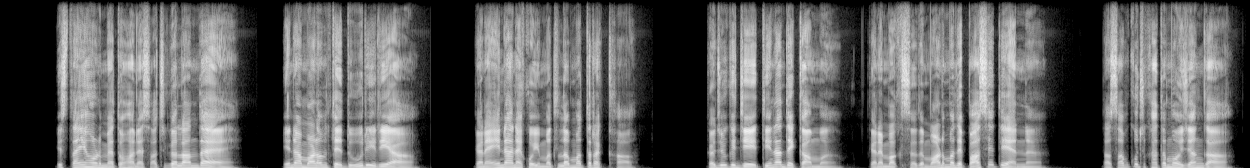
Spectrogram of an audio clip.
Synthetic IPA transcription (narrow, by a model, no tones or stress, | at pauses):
ɪst̪aːĩɦʊɽ̃mɛ̃t̪ʊɦãːnɛ̃sɐt͡ʃːɡɐlãːnd̪aɛ | ɪnamaːɽ̃ũt̪ed̪uːɾiɾea | kɐnɛɪnãnɛ̃koːimɐt̪ləbmɐt̪ɾɐkʰːa̰ | kɐd͡ʒoːk̬id͡ʒeːt̪ɪnãd̪ekɐm | kɐnɛmɐksəd̪maːɽ̃ũãd̪epaːset̪eɦɐn | t̪ãsɐb̚kʊt͡ʃʰkʰɐt̪əmɦoːid͡ʒãːŋɡaː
